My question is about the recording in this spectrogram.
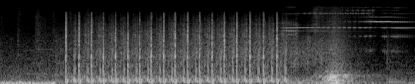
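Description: A burst of rapid automatic gunfire, about ten shots a second for about two seconds, over background music. A single thump follows near the end, with a brief high ringing tone.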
